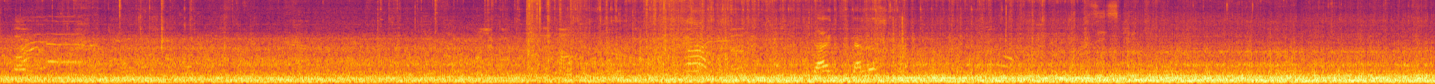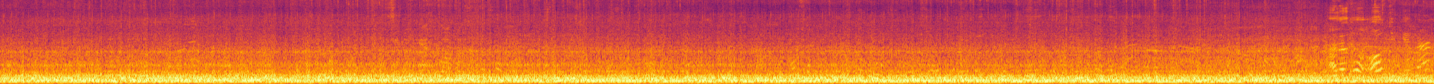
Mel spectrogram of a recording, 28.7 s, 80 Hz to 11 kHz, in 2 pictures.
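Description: Cabin noise of a Ryanair Boeing 737-800 landing, heard over the wing: a steady low roar of engines and airflow. The roar grows louder between about six and nine seconds in as the jet touches down, then holds at that level through the rollout on the runway with its spoilers raised.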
